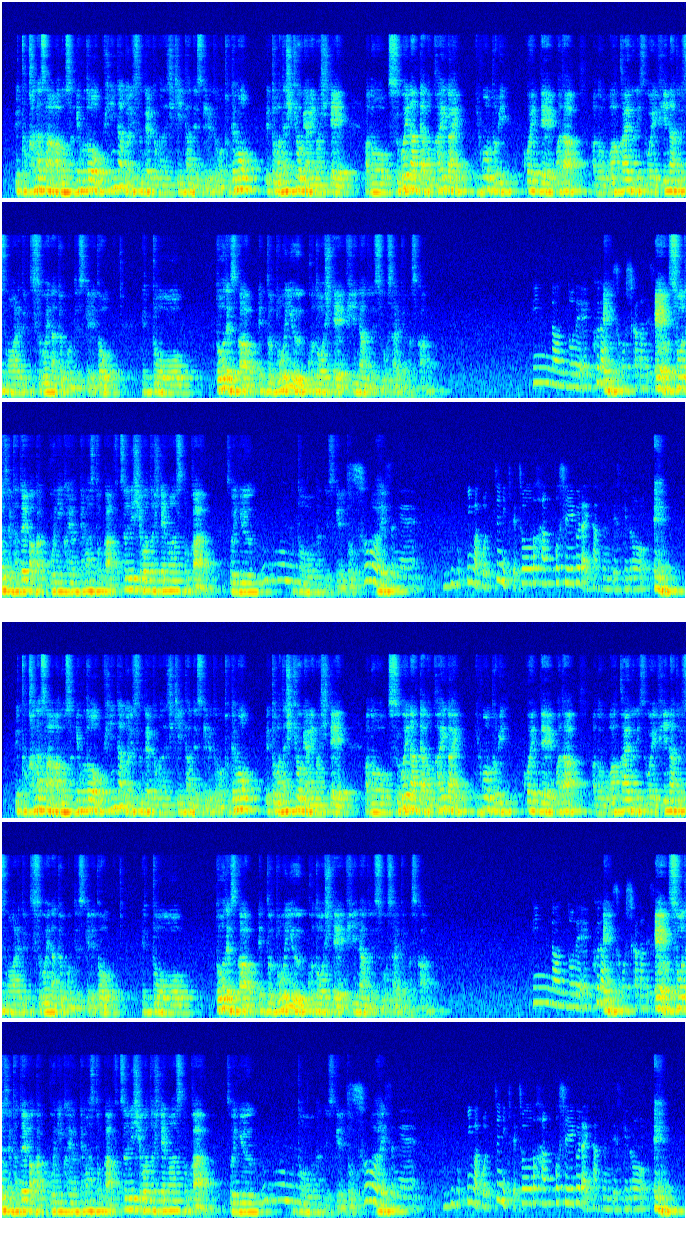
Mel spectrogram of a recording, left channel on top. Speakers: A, on the right; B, in the centre.
A: えっと、かなさん、あの、先ほどフィンランドに住んでるとお話聞いたんですけれども、とても、えっと、私興味ありまして、あの、すごいなって、あの、海外、日本飛び越えて、まだ、あの、お若いのにすごいフィンランドに住まわれてるってすごいなって思うんですけれど、えっと、どうですかえっと、どういうことをしてフィンランドで過ごされてますか
B: フィンランドで、え、普段の過ごし方ですか
A: ええ、ええ、そうですね。例えば学校に通ってますとか、普通に仕事してますとか、そういう
B: う
A: ことなんですけれど、
B: ーん、そうですね。
A: はい。
B: <laughs> 今こっちに来てちょうど半年ぐらい経つんですけど、
A: ええ、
